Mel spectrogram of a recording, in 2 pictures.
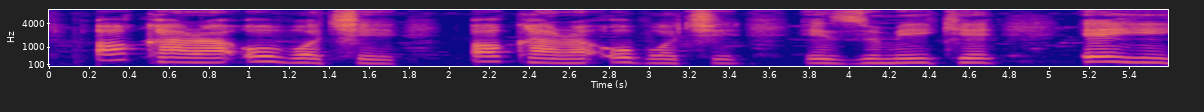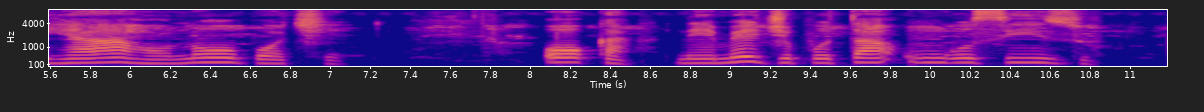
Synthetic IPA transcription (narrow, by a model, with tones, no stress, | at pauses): ɔ˦ka˨ɾa˨ʔʊ˦bɔ˨t͡ʃɪ˨ | ɔ˦kʰa˨ɾa˨ʔʊ˦bɔ˨t͡ʃɪ˨e˨zu˨mi˦kʰe˦ | e˦ɦi˨ɦa˦a˦ɦʊ˨nʊ˦bɔ˨t͡ʃɪ˨ | ʊ˦ka˨ | ne˨me˦d͡ʒu˨pʊ˨ta˦ŋ̩˦ɡʷʊ˦si˦zu˨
